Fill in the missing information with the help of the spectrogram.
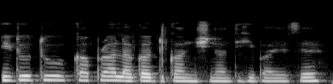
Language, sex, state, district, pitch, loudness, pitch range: Nagamese, male, Nagaland, Dimapur, 165 Hz, -15 LUFS, 150-190 Hz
